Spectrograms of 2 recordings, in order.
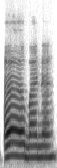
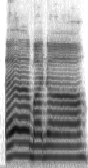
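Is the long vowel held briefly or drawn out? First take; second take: brief; drawn out. First: The long vowel is held for just two beats. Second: The long vowel is stretched well past two beats. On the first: The speaker calls it right. "Dua, satu, satu" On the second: The speaker calls it wrong. "itu dah lebih tu. Lebih daripada dua dah pun"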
